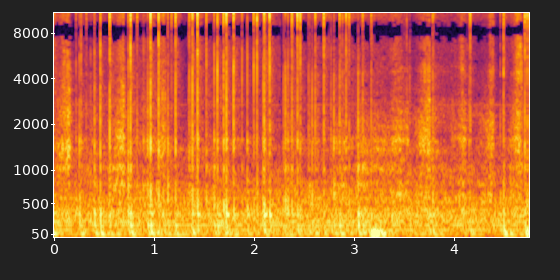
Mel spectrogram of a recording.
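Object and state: Wooden tabletop tapped and scratched with fingernails.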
